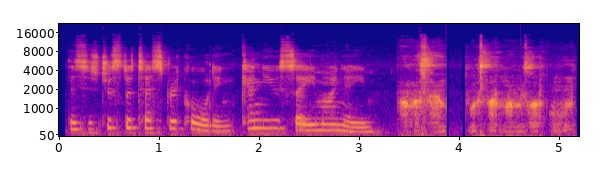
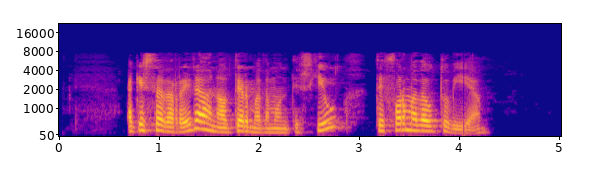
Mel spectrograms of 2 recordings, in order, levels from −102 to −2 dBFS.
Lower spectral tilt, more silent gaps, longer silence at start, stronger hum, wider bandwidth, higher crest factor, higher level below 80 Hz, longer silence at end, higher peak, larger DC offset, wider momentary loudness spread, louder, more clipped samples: second, -2 dB/octave vs -6 dB/octave; neither; second, 0.1 s vs 0.7 s; neither; first, 15.5 kHz vs 7.8 kHz; first, 24 dB vs 18 dB; first, -56 dBFS vs -62 dBFS; second, 0 s vs 0.75 s; second, -4 dBFS vs 0 dBFS; neither; second, 11 LU vs 14 LU; second, -27 LUFS vs -17 LUFS; neither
